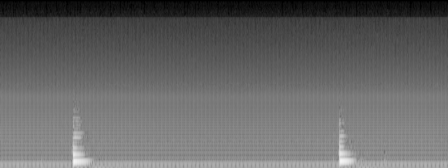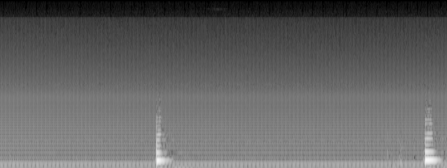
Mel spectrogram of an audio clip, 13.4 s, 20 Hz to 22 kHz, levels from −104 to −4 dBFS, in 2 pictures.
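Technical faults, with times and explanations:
Throughout, mains buzz: a steady, raspy buzz sits under the music at about 20 dB below it, built from harmonics of the 50 Hz supply. Sharp switching spikes, twice per mains cycle, leak into the signal path and spread that energy up into the kilohertz range.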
